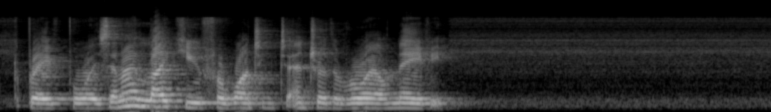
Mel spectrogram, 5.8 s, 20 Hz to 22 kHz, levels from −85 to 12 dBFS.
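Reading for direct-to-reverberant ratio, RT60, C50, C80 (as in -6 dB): 9.5 dB, 0.65 s, 13.0 dB, 16.0 dB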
